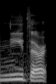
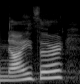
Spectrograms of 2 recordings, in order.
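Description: First: NEITHER with "ee" in the first syllable; American pronunciation. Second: NEITHER with "eye" in the first syllable; British pronunciation. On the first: Teacher comparing for learners, "neither" as American NEE-ther. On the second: Teacher comparing for learners, "neither" as British NIGH-ther. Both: Shown as a demonstration. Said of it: "neither American و neither British".

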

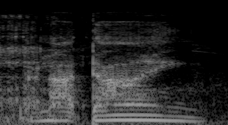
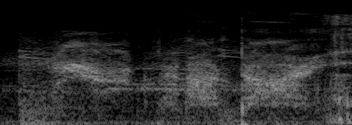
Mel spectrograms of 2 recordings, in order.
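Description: First: Higher-pitched, voiced complaint; voiced worry. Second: Slow, drawn-out whisper; tense whisper. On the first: Repeats the whispered worry aloud. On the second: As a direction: whisper it under your breath, stretched out. Fretting over mobs not dying. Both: Real, not acted.

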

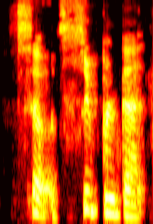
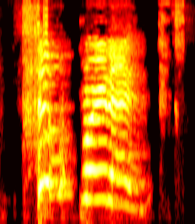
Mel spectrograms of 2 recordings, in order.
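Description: First: Said in the usual way. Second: High, slow, tearful cry of super dense; crying wail. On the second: Real, not acted. Viewer crying out at a sad anime scene, tearful wail. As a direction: wail it out through tears.

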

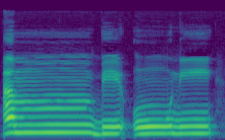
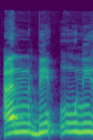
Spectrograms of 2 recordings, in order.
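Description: First: अम with a long held nasal m; very slow, hum the m of अम before बी; iqlab with ghunna. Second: अन with a plain n, higher and slow; written form demo. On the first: Teacher shows learners the reading, drawn-out nasal m in अम. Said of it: "यहाँ पर गुन्ना भी होगा". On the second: Teacher contrasts the written form, clear n in अन. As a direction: spell out अन बी ऊनी slowly with an n. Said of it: "ये ऐसे पढ़ा जाएगा". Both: Shown as a demonstration.

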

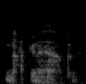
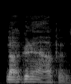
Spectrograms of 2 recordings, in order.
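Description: First: Breathy whispered resignation; whispering. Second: Said in the usual way. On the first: Retold or imitated. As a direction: whisper it to yourself, giving up. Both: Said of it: "I'm like".

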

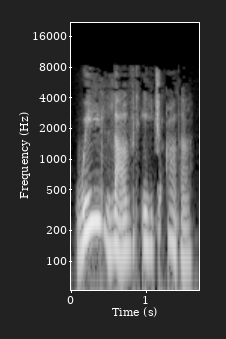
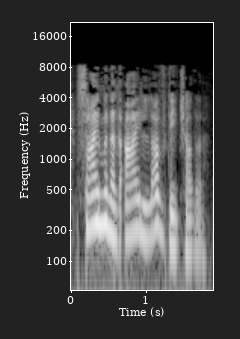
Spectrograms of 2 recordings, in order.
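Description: First: Slow, high stress through "We loved each other"; emphatic. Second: High, quick-flowing declaration; young woman's raised, insistent voice; Jacqueline, impassioned. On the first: A narrator's reading. Young woman corrects the detective, "We loved each other" slow and emphatic. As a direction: spell out "We loved each other" slowly and firmly. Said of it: "She repeated with emphasis". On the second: Acted. Young woman tells the detective of her romance, impassioned high voice. First take, before repeating with emphasis.

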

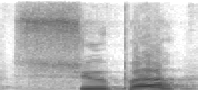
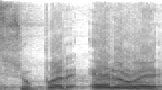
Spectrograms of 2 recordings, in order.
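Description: First: Slow "superhero" starting straight on a hissed S; pure English S. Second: "superhéroe" with an E before the S, Spanish vowels; Spanish "es" onset. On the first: Teacher modelling superhero for learners, clean English S. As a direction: stretch "superhero" in English, no E first. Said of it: "es un S como un serpiente". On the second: Teacher showing what to avoid, Spanish-accented superhéroe. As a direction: say "superhéroe" as "esuperéroe". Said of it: "no es E S como España". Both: Shown as a demonstration.

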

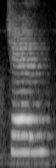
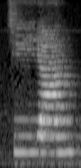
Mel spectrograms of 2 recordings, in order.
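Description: First: "chen" as one syllable with an e vowel; "chen" closed up, no open "a"; blended syllable. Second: "Chian" held level, its parts heard as chi-an; "Chian" sounded out letter group by letter group; spelled-out sounds. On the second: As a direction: stretch "Chian" with an open "an". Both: Shown as a demonstration. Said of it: "đọc là chen".

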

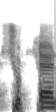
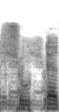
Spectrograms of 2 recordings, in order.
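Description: First: ਛੁਟੈ with short u and doubled t; wrong reading. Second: ਛੂਟੈ with a long "oo"; long-vowel reading. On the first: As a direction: clip the vowel, "chhuttai", in ਛੁਟੈ. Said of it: "ਨਹੀਂ ਪੜ੍ਹਨਾ". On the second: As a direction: hold the first vowel of ਛੂਟੈ. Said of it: "ਦਲਿੰਕੜਾਂ ਲੱਗੀਆਂ". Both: Shown as a demonstration.

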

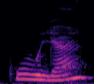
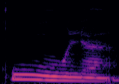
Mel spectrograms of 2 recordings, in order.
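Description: First: Said in the usual way. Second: "куля" with a long, drawn-out КУ; slow stress demo, КУУ-ля; stressed first syllable. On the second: Shown as a demonstration. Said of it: "І наголос".

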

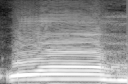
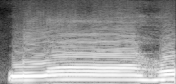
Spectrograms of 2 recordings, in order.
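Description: First: مياه as miyaah; sukun ending. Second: مياه very slowly as miyaa-hun; voweled ending. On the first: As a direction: end مياه on a bare h. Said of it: "طب سكون". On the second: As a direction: draw out مياه and end in "hun". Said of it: "اتنطقت هاء في التشكيل". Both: Shown as a demonstration.

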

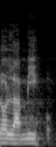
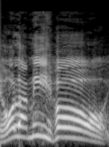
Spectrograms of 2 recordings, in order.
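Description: First: Said in the usual way. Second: Put-on loud, high shout of a hard-of-hearing old man; voz alta de viejito. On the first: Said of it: "todo el bus escuchó el". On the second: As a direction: call it out across the bus. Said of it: "en tono altisonante dice". (grito fuerte de anciano sordo)

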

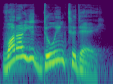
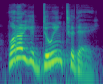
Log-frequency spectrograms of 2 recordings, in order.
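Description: No difference in how they are said.

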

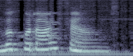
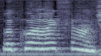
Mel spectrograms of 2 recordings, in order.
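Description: First: Calling out with glee, higher; proud little shout of discovery; excited shout. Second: Higher, proud call of a find; triumphant shout. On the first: A narrator's reading. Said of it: "return at the end of the day shouting". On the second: Acted. Frog showing her friends, triumphant shout. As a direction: show off the big find. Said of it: "she shouted triumphantly".

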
